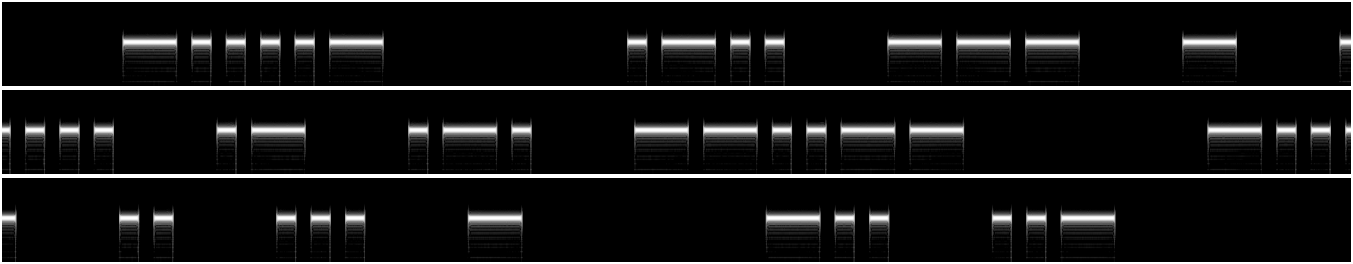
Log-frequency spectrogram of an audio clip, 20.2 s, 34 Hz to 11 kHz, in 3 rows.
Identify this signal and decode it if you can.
Morse code, heard as a keyed tone, about 14 wpm, spaced as for 10 wpm, 700 Hz. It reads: - LOTHAR, BIST DU
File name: Morsekurs / Witze / Witz 20. August 2019, 50 F70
